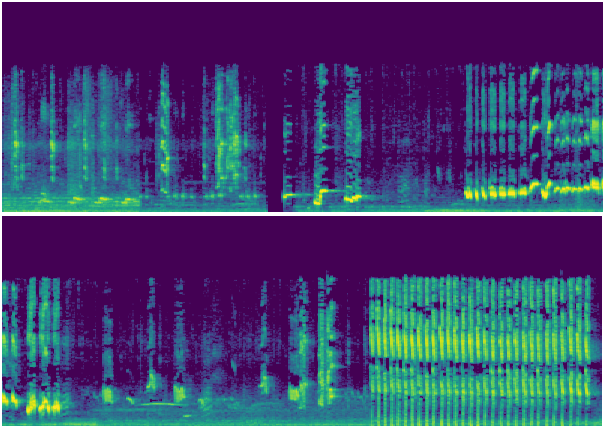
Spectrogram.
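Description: Caged songbirds chirping and singing across several short clips, with loud, rapid whistled phrases in the middle and a fast, high, even trill over the last three seconds.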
